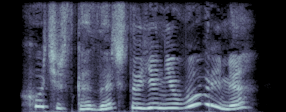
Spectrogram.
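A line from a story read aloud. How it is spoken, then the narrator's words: Laughing. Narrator (Russian): рассмеялась элементаль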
